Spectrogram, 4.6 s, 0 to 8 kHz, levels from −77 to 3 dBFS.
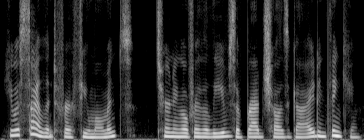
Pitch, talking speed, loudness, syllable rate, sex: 215 Hz, 210 wpm, -16 LUFS, 5.7 syllables/s, female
